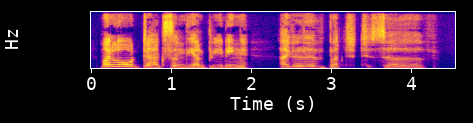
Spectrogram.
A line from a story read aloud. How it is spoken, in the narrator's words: she moaned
